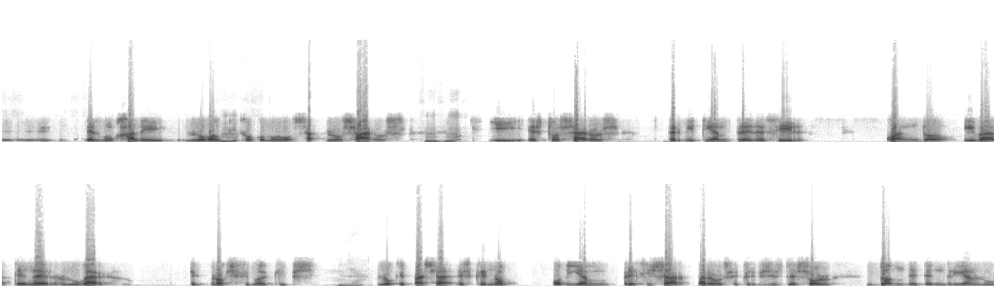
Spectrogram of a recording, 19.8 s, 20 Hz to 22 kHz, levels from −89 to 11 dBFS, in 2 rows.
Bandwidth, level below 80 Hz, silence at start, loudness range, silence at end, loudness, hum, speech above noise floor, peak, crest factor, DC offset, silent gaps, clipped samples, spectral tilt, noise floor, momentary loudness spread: 10.5 kHz; -60 dBFS; 0 s; 4 LU; 0 s; -22 LUFS; none; 49 dB; -6 dBFS; 16 dB; under 0.1%; none; under 0.1%; -5.5 dB/octave; -71 dBFS; 15 LU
